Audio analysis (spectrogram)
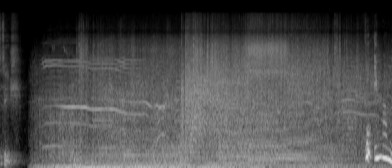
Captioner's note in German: Explosionen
